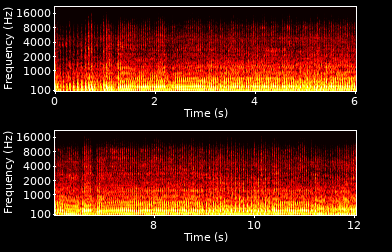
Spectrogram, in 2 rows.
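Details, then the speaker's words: 1995 Yamaha Wolverine 350 ATV, brought in cranking with no start, exhaust head pipe leaking: steady single-cylinder idle with occasional stumbles and spits; sputtering idle, seems to be getting too much fuel. "just seems like it's getting a little bit too much fuel spitting and sputtering a little bit might just need to be"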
